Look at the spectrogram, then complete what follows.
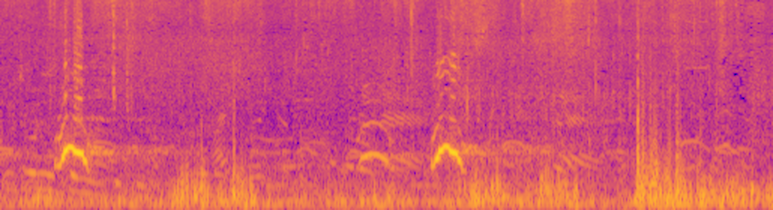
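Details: Tundra swan with two clear, nasal, bugling honks about two and a half seconds apart, among low rumbling, splashing and wind-like background noise.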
